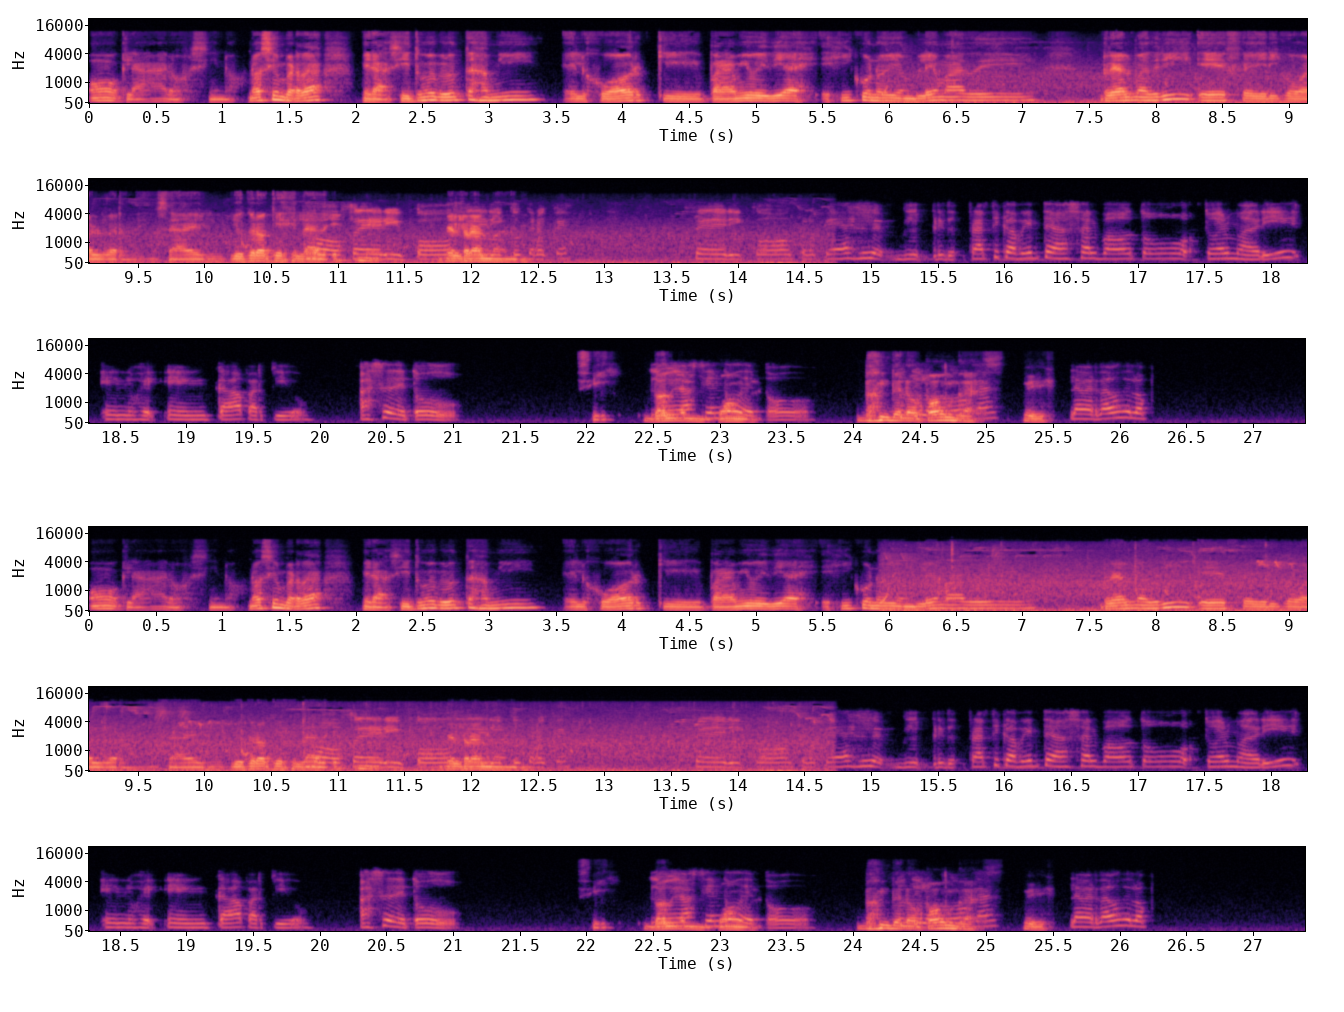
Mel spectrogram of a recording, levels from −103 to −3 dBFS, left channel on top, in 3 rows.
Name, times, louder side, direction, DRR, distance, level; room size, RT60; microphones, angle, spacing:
voice 1, 0.0-11.3 11.8-12.4 21.9-23.2 24.0-25.0 25.3-25.5, left 2 dB, 65° left, 1.5 m, -25 dB
sound 1, 5.9-14.7, right 5 dB, 65° right, 0.8 m, -39 dB
voice 2, 10.7-12.7 13.6-19.9 20.3-21.0 22.4-23.7 24.3-25.1 25.6-26.3, left 1 dB, 10° left, 1.5 m, -34 dB
head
